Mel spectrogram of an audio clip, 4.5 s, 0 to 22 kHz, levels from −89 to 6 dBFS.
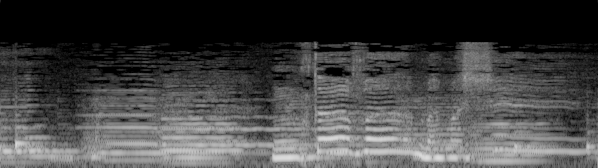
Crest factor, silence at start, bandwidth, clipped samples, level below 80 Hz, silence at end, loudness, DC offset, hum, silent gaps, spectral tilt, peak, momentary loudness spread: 16 dB; 0 s; 9 kHz; under 0.1%; -48 dBFS; 0 s; -18 LUFS; under 0.1%; none; none; -7 dB/octave; -2 dBFS; 10 LU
